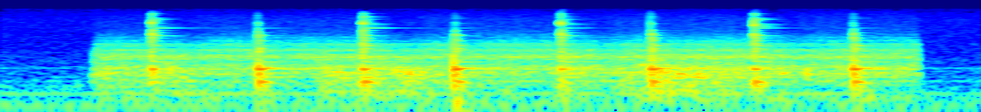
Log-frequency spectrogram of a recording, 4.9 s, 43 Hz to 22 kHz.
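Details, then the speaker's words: Diesel VE injection pump on a test bench: the electrical fuel shutoff solenoid, fed 12V DC, gives sharp, crisp clicks about twice a second as power is switched on and off, pulling in and releasing cleanly to admit fuel. "After you've made the electrical connection, be sure the solenoid operates to admit fuel. When you turn the power on and off, it'll sound like"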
